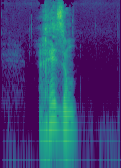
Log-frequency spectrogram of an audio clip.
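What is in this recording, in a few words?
"raison" French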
